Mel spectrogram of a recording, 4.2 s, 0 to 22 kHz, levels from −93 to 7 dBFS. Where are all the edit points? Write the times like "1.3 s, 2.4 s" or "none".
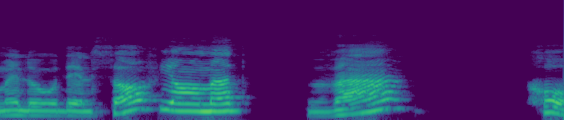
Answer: none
